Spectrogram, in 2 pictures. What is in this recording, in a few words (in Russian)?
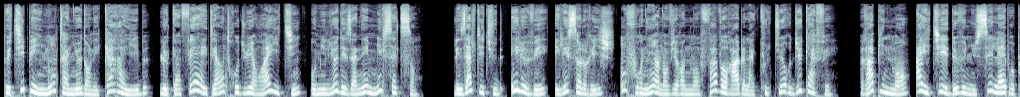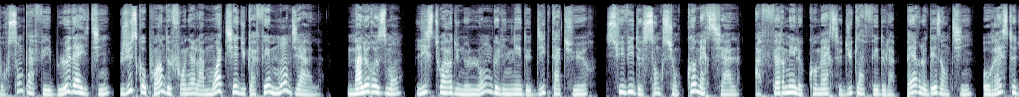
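голоса, French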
